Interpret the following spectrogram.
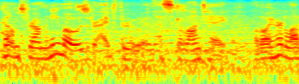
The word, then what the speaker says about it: Escalante: Today's daily recap comes from Nemo's drive-thru in Escalante, although I heard a lot of people pronounce it Escalante, like rhymes with anti-Escalante.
